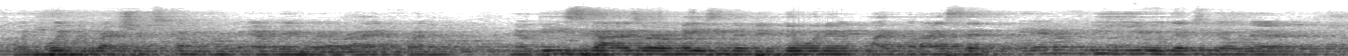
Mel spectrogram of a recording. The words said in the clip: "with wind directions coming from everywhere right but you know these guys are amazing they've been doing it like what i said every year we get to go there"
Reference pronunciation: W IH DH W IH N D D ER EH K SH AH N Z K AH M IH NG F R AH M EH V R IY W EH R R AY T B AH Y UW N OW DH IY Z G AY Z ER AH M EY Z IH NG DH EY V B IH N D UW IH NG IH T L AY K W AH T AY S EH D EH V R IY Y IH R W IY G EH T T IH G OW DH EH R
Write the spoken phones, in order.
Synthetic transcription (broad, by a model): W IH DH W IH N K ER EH K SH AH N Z K AH M IH NG F R AH M EH V R IY W EH R R AY T B AH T N OW DH IY Z G AY Z ER AH M EY Z IH NG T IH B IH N D UW IH NG IH T L AY K W AH T AY S EH D EH V R IY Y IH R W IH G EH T T IH G OW DH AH R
